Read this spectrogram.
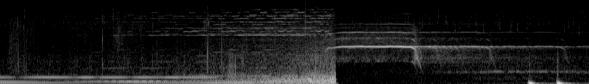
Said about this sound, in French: Soudain, j'entendis un hurlement de douleur.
